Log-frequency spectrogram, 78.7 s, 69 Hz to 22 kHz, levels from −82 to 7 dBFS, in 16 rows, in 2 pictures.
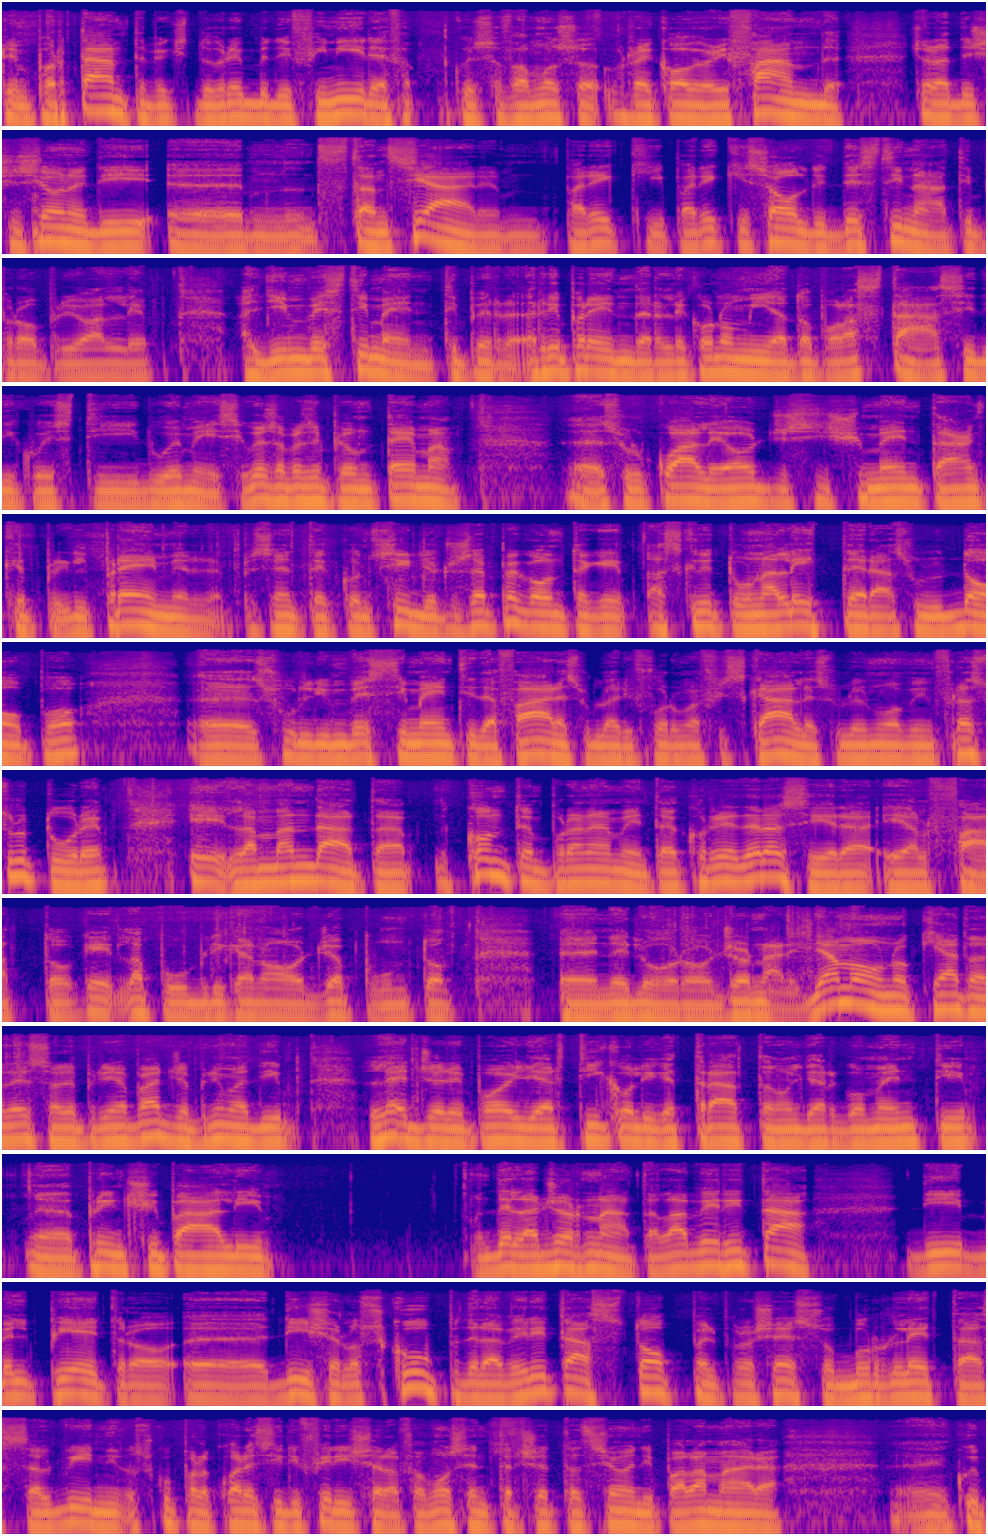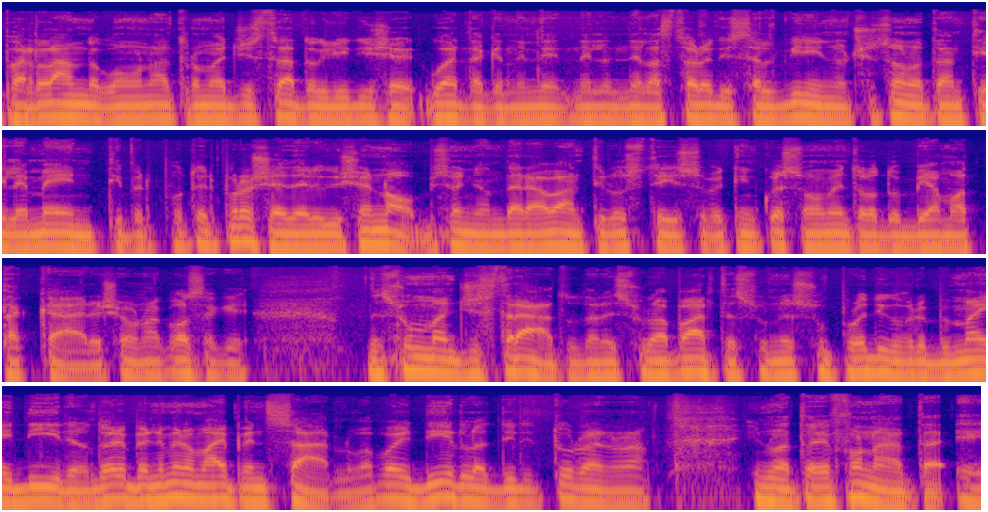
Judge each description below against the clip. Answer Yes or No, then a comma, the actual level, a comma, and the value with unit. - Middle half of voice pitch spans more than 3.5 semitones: No, average, 3.1 semitones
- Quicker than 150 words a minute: Yes, average, 160 wpm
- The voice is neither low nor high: No, very low, 95 Hz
